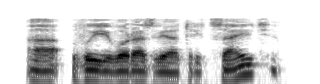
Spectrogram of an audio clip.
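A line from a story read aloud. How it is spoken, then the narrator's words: Plain. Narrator (Russian): спросил Ромеев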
